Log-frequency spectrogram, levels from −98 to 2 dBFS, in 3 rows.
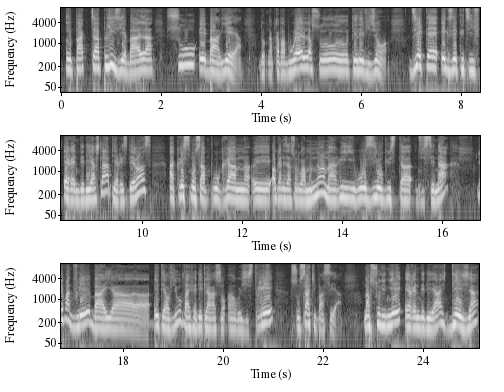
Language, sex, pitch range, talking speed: English, male, 140-175 Hz, 105 wpm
